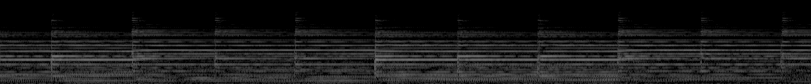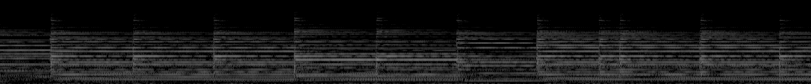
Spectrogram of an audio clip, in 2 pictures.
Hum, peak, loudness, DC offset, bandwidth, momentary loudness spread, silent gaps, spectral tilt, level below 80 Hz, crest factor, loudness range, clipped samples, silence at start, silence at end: none; -26 dBFS; -40 LUFS; under 0.1%; 12.5 kHz; 3 LU; none; -2.5 dB/octave; -72 dBFS; 16 dB; 1 LU; under 0.1%; 0 s; 0 s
